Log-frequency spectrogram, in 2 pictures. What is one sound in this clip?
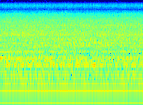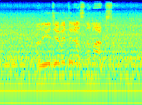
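A cultivator's tines scrape through dry soil.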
